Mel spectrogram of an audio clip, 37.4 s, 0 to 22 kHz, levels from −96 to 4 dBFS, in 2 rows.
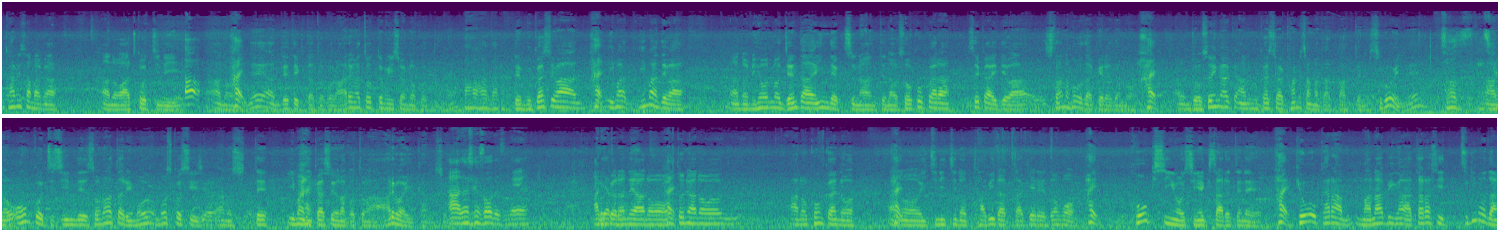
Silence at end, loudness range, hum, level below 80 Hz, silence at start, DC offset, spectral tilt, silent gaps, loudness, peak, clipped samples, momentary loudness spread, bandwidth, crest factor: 0 s; 3 LU; none; -36 dBFS; 0 s; under 0.1%; -5.5 dB/octave; none; -20 LUFS; -4 dBFS; under 0.1%; 8 LU; 16 kHz; 16 dB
